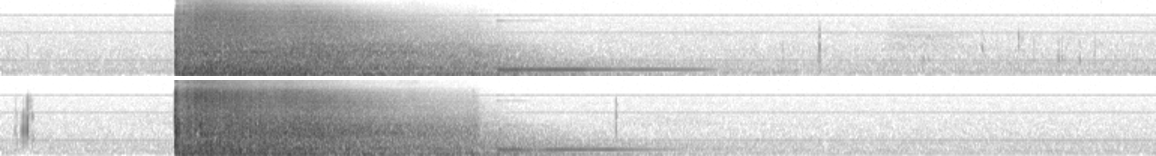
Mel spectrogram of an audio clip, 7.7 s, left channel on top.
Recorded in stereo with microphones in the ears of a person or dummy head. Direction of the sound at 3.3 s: 10° left (ahead or behind).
